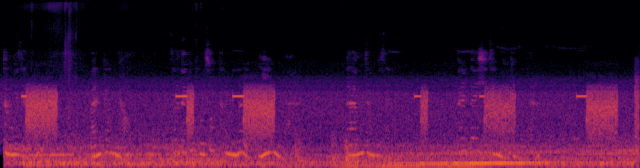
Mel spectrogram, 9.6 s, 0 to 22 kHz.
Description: ACARS aircraft data, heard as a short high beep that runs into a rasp, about 2400 baud, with radio hiss, a squelch burst at the end and the noise inside a bus.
